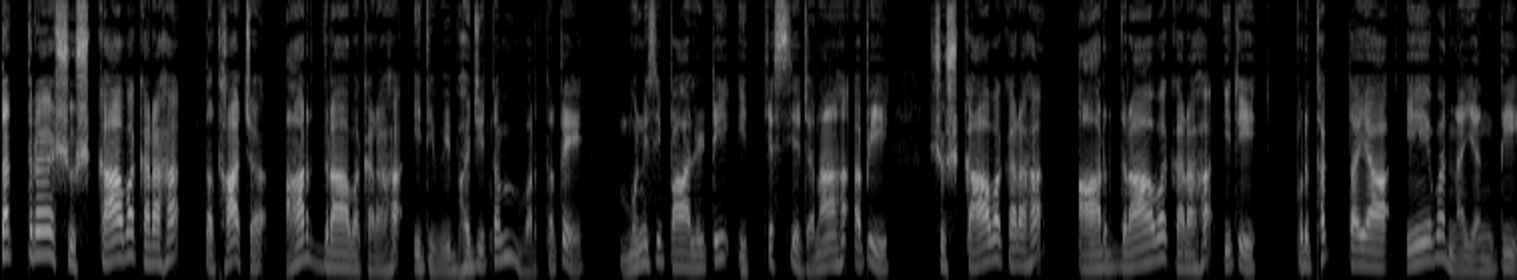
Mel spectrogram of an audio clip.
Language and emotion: Sanskrit, neutral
